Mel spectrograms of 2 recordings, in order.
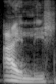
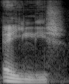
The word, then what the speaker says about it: Eilish: Billie Eilish And yes, it its pronounced "eye-lish" not "aye-lish" The song's name is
